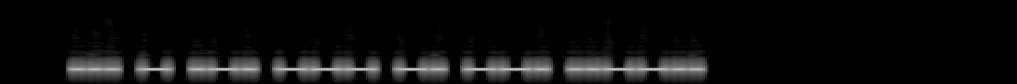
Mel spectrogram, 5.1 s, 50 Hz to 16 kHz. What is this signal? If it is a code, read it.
Morse code, heard as a keyed tone, about 28 wpm, 700 Hz. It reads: STRONG?
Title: 3x Word-Spacing - Sentences from Top 500 Words - 28wpm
